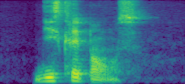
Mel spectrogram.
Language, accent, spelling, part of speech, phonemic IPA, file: French, France, discrépance, noun, /dis.kʁe.pɑ̃s/, LL-Q150 (fra)-discrépance.wav
- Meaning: discrepancy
